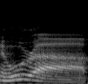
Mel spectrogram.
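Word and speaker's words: Hiura: very nice heist in hoorah for the Brewers that's how you say his name I think it is yeah like the Marines belly and Lourdes Gary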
